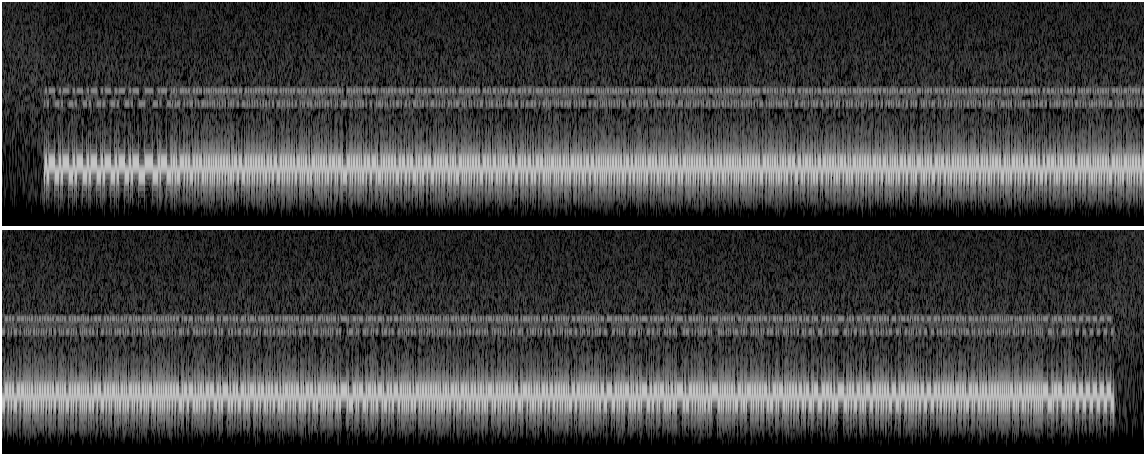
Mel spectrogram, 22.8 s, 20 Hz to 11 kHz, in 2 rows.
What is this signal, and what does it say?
NAVTEX (SITOR-B), 100 baud, 170 Hz shift, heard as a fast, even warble, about 860 Hz centre. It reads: 7SZ8Q LJ7ZC 0ZUDG XE7IN 7I0ZP HB8MS L7EGF UZS3O I6IZY EE7AW L577B XJKI6 0L5MP 9LZKT LWPTP GWKFA O5VNM 07RXP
